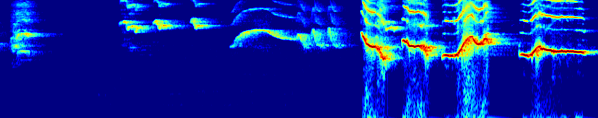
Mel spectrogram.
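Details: Orange-headed thrush song meant to trigger breeding drive and replies: soft high whistled slurs, then loud rich warbled notes delivered in a quick rising cluster.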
